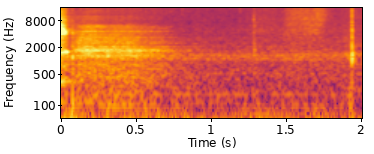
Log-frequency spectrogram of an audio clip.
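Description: A man's breath between phrases of speech, a soft airy sound that fades out within about a second.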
